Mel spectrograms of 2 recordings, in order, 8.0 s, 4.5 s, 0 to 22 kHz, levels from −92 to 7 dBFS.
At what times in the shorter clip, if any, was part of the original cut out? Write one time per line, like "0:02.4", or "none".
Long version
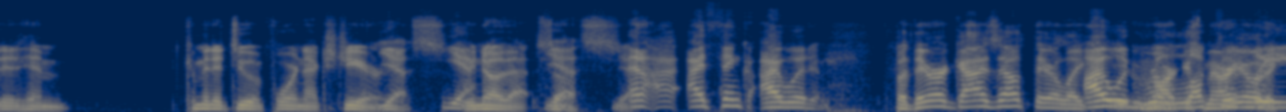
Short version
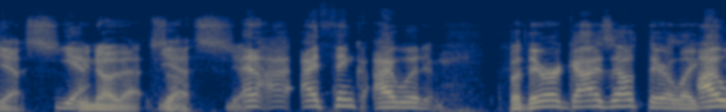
none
